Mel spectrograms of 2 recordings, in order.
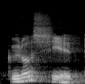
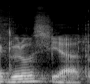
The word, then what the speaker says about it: GROSSIER: いや、なんか、すごい面白くて、グロシエっていう GROSSIER っていうブランドがあるんですけど、この前グロシエのファウンダーのポッドキャスト聞いてたら、みんなが発音間違えるから困るって言ってて、みんなグロシアとか言っちゃうんだけど、本当はグロシエだよとか言ってて。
